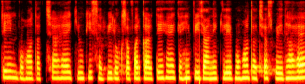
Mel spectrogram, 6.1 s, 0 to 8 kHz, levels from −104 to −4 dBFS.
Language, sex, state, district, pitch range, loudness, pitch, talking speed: Hindi, female, Chhattisgarh, Rajnandgaon, 200-215 Hz, -23 LUFS, 210 Hz, 185 wpm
